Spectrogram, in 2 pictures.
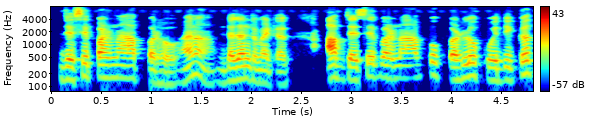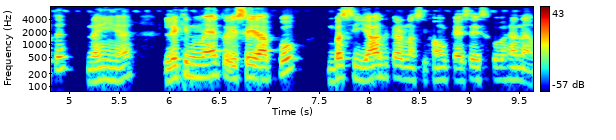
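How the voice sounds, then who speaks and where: A male English teacher giving a casual exam-prep lesson, repeating himself and checking in with tag questions. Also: on the high side. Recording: dull lo-fi sound.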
